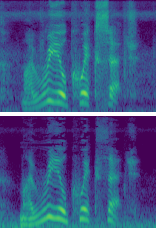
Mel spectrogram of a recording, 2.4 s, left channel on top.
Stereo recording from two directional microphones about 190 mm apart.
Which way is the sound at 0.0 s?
15° left (ahead or behind).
